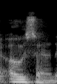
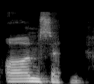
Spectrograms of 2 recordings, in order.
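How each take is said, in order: First: The word has no n sound before the s. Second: The word has an n sound before the s. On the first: The speaker calls it wrong. "I had said osen" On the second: The speaker calls it right. "It is onsen"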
